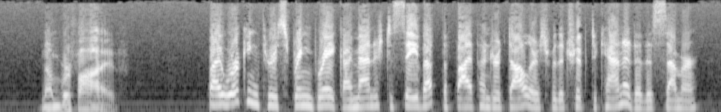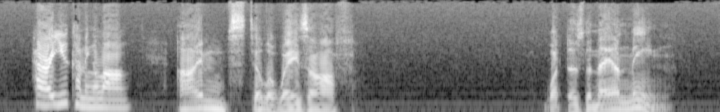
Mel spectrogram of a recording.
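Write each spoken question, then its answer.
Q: What does the man mean?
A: He hasn't saved enough money yet.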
